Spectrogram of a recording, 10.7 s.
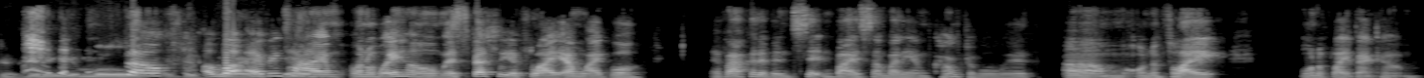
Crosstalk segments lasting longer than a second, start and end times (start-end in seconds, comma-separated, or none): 0.9-2.4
